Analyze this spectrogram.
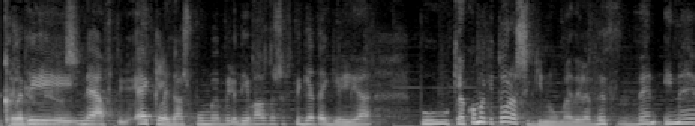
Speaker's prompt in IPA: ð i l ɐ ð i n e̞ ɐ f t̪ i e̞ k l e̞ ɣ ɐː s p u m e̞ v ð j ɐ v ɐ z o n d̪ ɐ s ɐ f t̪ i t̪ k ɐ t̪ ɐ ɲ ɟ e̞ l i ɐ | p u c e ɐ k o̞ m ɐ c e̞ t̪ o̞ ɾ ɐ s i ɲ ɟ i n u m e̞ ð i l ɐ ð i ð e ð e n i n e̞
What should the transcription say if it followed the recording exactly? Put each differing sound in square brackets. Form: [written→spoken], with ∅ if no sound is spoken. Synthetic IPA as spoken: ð i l ɐ ð i n e̞ ɐ f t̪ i e̞ k l e̞ ɣ ɐː s p u m e̞ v ð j ɐ v ɐ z o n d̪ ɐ s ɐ f t̪ i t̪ [k→ɡ] ɐ t̪ ɐ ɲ ɟ e̞ l i ɐ | p u c e ɐ k o̞ m ɐ c e̞ t̪ o̞ ɾ ɐ s i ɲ ɟ i n u m e̞ ð i l ɐ ð i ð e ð e n i n e̞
